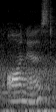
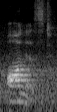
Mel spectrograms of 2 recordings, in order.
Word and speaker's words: honest: Here we are using an because when we pronounce this word honest, our H is silent and we pronounce it from O, honest.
